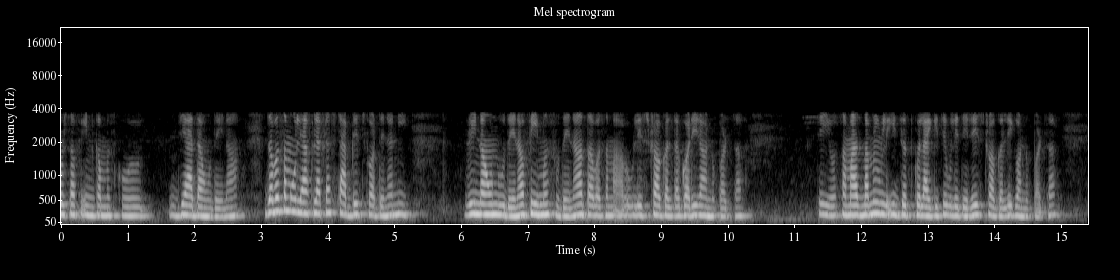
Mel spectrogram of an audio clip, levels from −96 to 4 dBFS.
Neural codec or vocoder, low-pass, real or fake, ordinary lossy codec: none; 3.6 kHz; real; none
